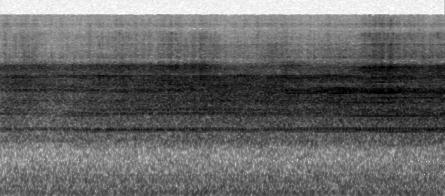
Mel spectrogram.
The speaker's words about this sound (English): That high-pitched noise is the airplane nearing us, being led by a yellow truck.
